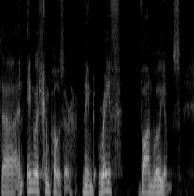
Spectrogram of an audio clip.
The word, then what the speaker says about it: Ralph: an english composer named rafe von williams that first name is spelled ralph but we have to remember that that it's only pronounced ralph in the united states everywhere else that spelling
